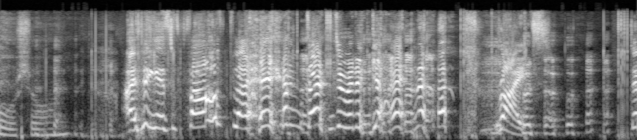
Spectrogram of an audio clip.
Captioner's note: laughing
